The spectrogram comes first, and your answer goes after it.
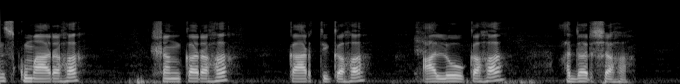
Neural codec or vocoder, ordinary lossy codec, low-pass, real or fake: none; none; none; real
